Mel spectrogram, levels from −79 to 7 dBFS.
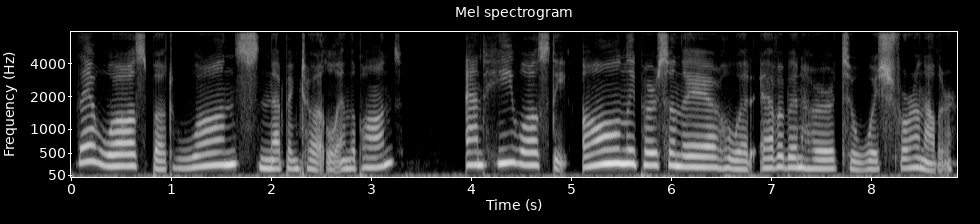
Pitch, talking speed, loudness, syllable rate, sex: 220 Hz, 170 wpm, -16 LUFS, 4.5 syllables/s, female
